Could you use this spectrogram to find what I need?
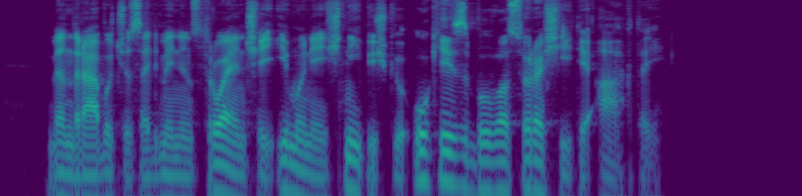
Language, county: Lithuanian, Utena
